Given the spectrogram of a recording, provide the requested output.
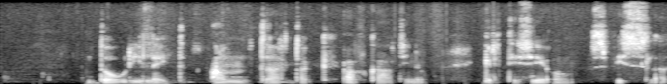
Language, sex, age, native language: Icelandic, male, 15, Polish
